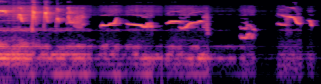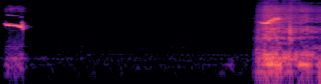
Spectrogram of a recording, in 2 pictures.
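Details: A young Oriental magpie-robin copies house sparrow. A noisy burst comes first. Then come high, slurred whistles and chirps, some looping up and down, in a scattered run. After a silence, a brief noisy passage follows.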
